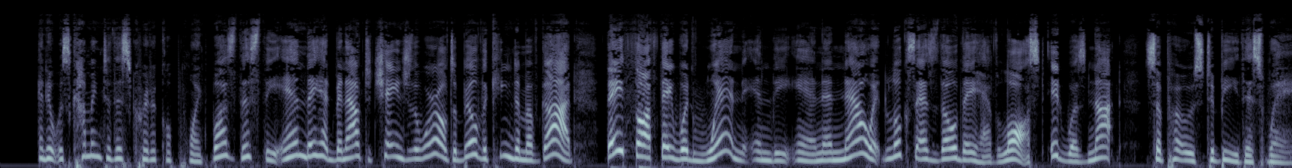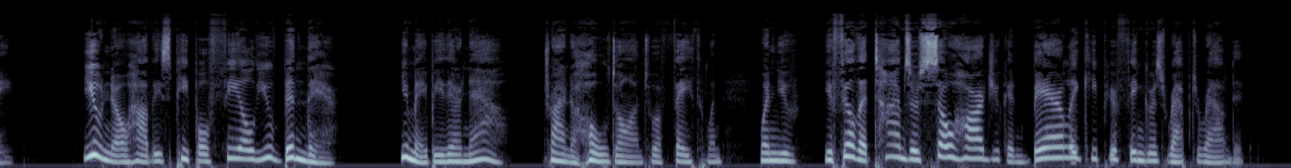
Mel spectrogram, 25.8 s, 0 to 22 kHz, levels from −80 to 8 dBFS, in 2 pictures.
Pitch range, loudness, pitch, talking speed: 155-235 Hz, -22 LUFS, 195 Hz, 210 wpm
